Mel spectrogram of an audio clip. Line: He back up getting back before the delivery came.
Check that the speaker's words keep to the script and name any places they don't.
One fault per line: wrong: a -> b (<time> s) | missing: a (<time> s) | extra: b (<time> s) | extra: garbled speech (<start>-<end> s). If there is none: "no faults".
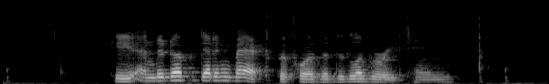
wrong: back -> ended (1.4 s)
